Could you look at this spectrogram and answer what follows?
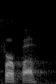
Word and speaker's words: FERPA: It's pronounced FERPA.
